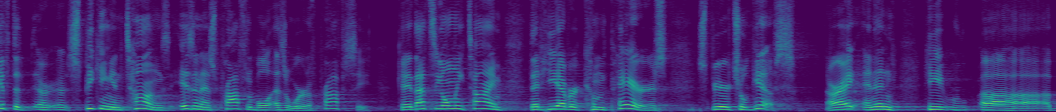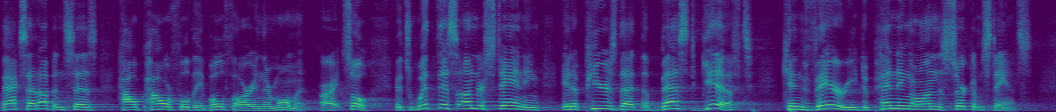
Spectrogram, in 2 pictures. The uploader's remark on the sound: a service recording from Connect Point UPC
